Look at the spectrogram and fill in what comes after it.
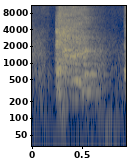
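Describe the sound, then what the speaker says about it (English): A single harsh cough bursts out close and loud after a brief quiet pause, followed by the start of another cough. "I have like cough attacks"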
